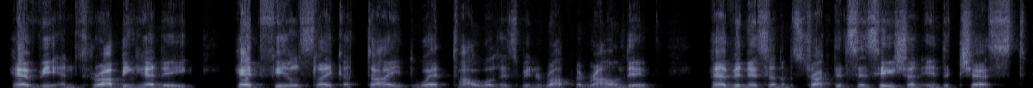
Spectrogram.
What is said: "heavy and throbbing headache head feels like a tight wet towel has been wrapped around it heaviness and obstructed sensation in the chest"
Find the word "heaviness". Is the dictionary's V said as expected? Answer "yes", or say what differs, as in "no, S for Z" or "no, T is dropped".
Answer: yes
